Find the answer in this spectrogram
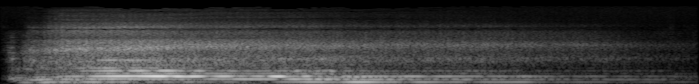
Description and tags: Created entirely in cool edit in response to friendly dragon post using my voice a cat and some processing.
animal, cat, dragon, processed, voice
